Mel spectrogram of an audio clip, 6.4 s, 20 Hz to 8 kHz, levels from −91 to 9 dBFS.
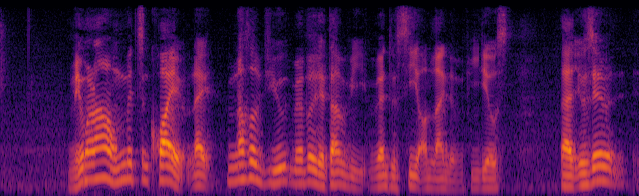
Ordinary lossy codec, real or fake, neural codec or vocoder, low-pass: none; fake; codec, 16 kHz, 0.8 kbps, ZipCodec; 7.2 kHz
